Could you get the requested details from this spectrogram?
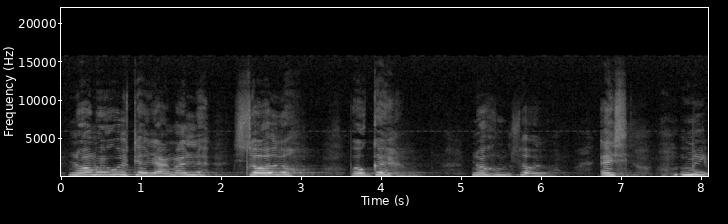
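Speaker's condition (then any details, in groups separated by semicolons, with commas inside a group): Severe cerebral palsy; severe, from birth, seven years bedridden; walks after dance therapy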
